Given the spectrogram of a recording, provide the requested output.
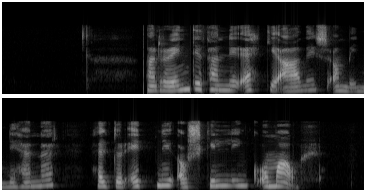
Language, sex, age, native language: Icelandic, female, 60-69, Icelandic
